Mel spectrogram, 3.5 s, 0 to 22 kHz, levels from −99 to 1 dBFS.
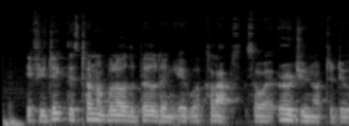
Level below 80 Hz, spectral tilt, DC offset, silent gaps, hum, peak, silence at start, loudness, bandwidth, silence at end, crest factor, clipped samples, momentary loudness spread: -60 dBFS; -7.5 dB/octave; under 0.1%; none; none; -22 dBFS; 0.05 s; -39 LUFS; 14 kHz; 0 s; 16 dB; under 0.1%; 7 LU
